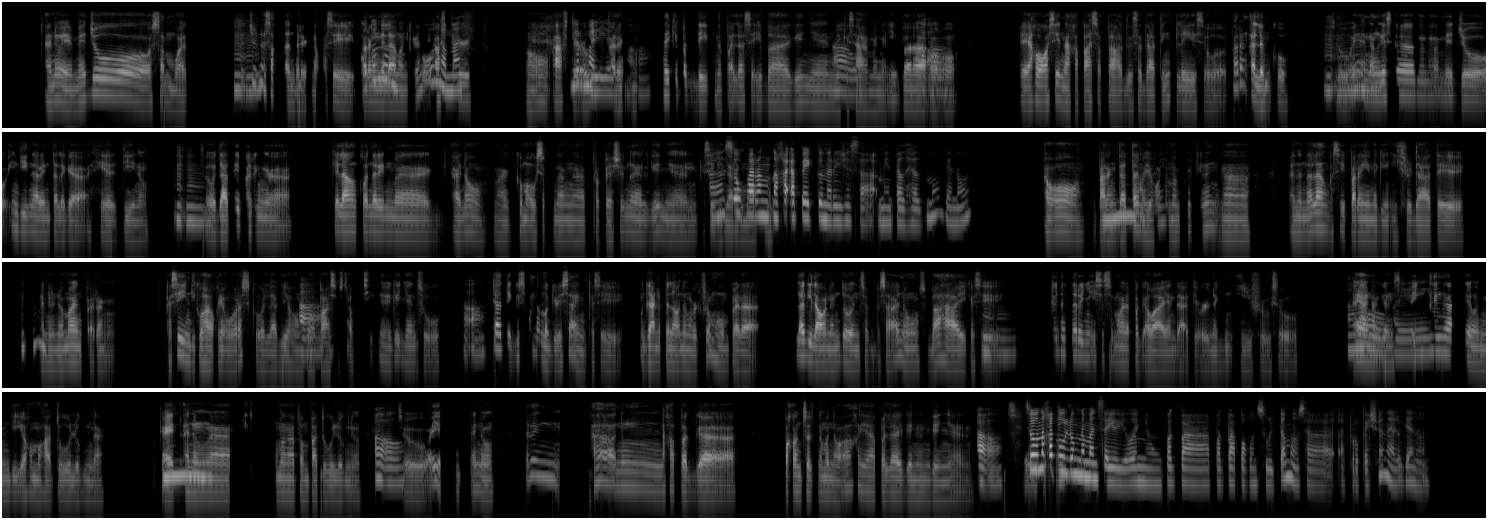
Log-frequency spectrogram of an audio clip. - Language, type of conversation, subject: Filipino, podcast, Paano ka nagpapasya kung iiwan mo o itutuloy ang isang relasyon?
- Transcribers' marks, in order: tapping; other background noise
